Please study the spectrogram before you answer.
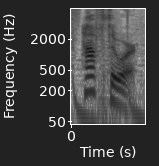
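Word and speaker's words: Hafþór: those who are curious his first name is pronounced half Thor number one Olivier Richter's out of everyone on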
